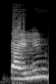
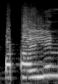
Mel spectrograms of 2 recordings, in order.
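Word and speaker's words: ptyalin: अब दूसरी चीज, इसका फंक्शन क्या है, टाइलिन का फंक्शन क्या है। अच्छा, इसको टाइलिन पढ़ेंगे, टाइलिन, पटाइलिन नहीं पढ़ेंगे, ठीक है, पी साइलेंट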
